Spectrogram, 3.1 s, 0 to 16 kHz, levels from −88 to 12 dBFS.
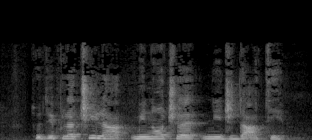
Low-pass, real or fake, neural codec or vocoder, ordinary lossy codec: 14.4 kHz; real; none; MP3, 48 kbps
